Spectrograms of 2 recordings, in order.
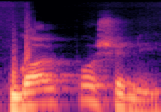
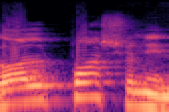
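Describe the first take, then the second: First: "গল্প" as "gol-po"; closed ending. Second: "গল্প" ending in open "paw"; wrong open ending. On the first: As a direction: round the end of "গল্প" to ও. (শেষে ও দিয়ে "গল্প") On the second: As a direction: leave the last vowel of "গল্প" unrounded. (শেষে খোলা অ দিয়ে "গল্প") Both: Shown as a demonstration. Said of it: "না, গল্প শুনি না".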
